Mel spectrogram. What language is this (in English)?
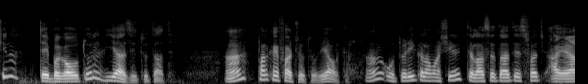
Romanian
